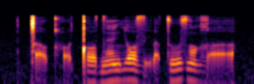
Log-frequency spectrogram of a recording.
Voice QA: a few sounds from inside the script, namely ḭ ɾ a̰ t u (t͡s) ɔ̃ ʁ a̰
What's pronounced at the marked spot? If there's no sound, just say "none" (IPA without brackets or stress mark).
z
